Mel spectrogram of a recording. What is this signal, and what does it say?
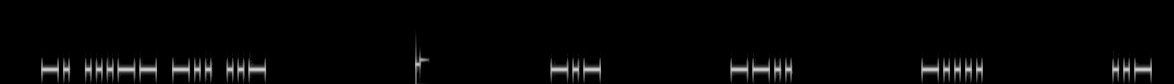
Morse code, heard as a keyed tone, about 22 wpm, spaced as for 9 wpm, 700 Hz. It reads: N3DU KZ6U
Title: USA Call Signs - 4 Characters - 8x Character Spacing - 22wpm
